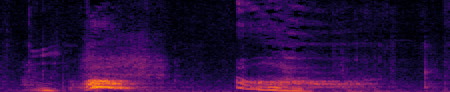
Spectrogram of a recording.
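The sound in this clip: A dog vocalizing in a chatty, talkative way: two drawn-out moaning utterances separated by a short pause, the second sliding downward in pitch, moderately loud with little else around them.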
